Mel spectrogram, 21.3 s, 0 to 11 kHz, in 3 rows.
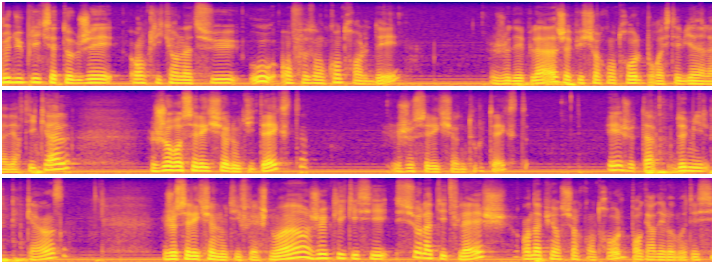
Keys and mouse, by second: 4.0 click, 4.9-7.9 drag, 9.7 click, 11.1-13.3 drag, 13.7 KP_2, 13.8 KP_0, 14.3 KP_1, 14.5 KP_5, 16.3 click, 19.9-21.3 ctrl+drag.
